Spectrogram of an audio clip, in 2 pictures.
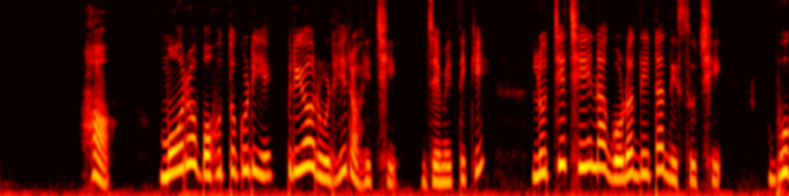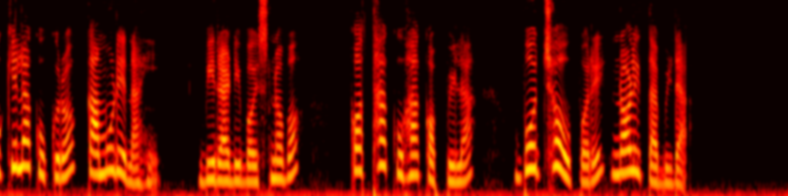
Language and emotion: Odia, neutral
